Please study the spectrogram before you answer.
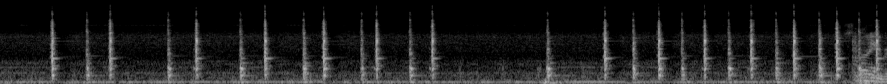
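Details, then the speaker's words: Vehicle whose starter wires were just removed, cleaned and refitted (sparks on battery connection); repeated sharp clicks in bursts with no cranking or firing; starter only clicks, owner wonders if the engine is seized, cause unconfirmed. "don't just tick at me damn it keep cycling it"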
